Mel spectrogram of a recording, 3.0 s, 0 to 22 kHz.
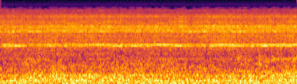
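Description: Boeing 747LCF Dreamlifter mod aircraft cruising in GTA 5, a steady, unbroken jet engine roar holding level for the whole stretch with a faint constant whine above it, no voices.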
